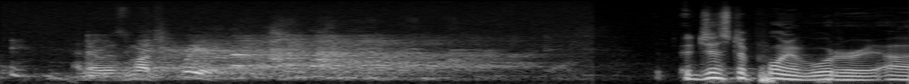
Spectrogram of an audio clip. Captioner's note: crowd chuckles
